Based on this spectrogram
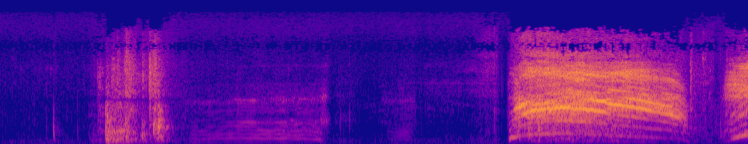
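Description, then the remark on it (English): After a short creak and a low, drawn-out groan, a man behind a closed door lets out one long, loud, anguished scream lasting nearly two seconds, and then the sound cuts off abruptly. “No matter what you hear in there, no matter how cruelly I beg you, no matter how terribly I may scream, do not open this door or you will undo everything I've worked for.”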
